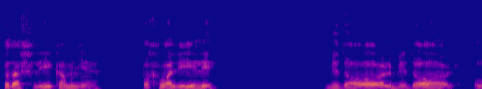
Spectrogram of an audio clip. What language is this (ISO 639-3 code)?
rus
